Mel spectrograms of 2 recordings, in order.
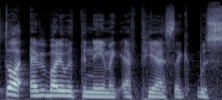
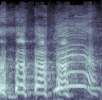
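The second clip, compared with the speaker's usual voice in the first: excited laughing yell; 9 semitones higher, 12 dB louder than usual. Real, not acted. Excited reply to run Tog.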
